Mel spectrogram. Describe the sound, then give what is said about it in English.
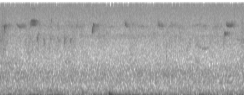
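Thin, high seep calls of white-throated sparrows, a scattering of brief faint notes at irregular intervals, coming from a few spots over a steady low outdoor rumble, with no one talking. “So most of those seep sounds are white-throated sparrows.”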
